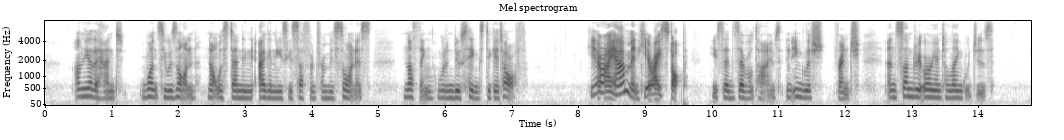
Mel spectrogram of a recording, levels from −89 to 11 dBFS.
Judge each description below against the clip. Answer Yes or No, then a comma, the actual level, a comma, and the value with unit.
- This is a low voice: No, high, 210 Hz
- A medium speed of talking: Yes, average, 165 wpm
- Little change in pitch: Yes, narrow, 2.1 semitones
